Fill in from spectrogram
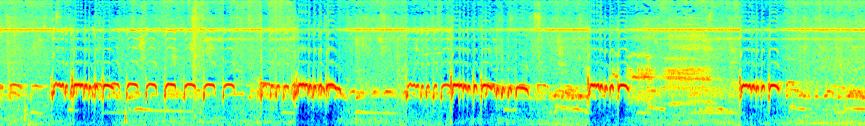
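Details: Actively singing zebra dove for training other birds: repeated bursts of rapid, staccato, hooked coos, each phrase lasting about a second with short gaps, a lower sliding note between phrases, and a steady faint high whine throughout.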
